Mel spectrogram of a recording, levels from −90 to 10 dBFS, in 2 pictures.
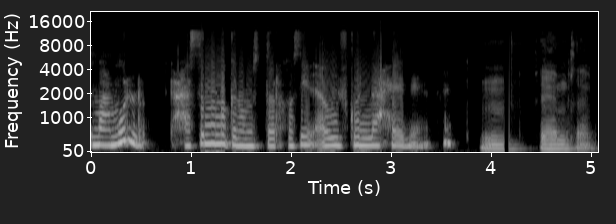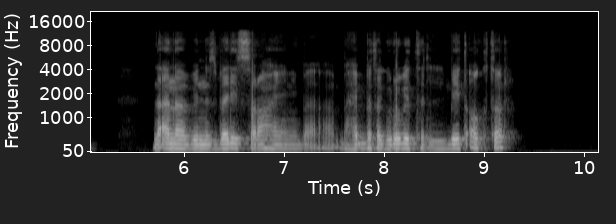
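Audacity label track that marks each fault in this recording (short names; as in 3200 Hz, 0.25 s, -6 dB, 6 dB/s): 0.860000	3.120000	clipped -25.5 dBFS
4.130000	4.180000	gap 52 ms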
